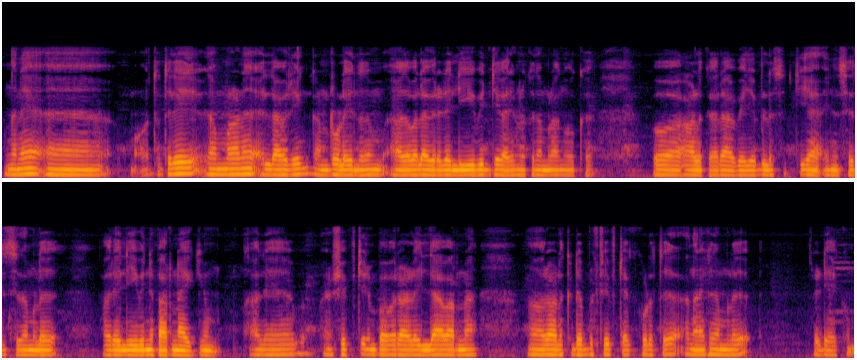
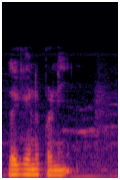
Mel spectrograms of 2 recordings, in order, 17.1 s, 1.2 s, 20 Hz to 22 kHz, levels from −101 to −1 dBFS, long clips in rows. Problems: none marked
